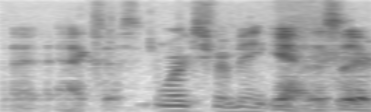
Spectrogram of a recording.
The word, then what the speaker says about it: AXS: If you're looking for it, it looks like it's spelled AXS. Right. And there was actually some confusion on how to pronounce it. I was watching the 12-12-12 concert the other night, and they said it, and I'm like, oh, that makes sense. You say the word ax and then add an S.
